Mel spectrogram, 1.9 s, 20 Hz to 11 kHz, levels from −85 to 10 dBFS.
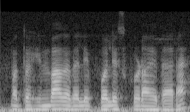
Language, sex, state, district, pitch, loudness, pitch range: Kannada, male, Karnataka, Bangalore, 110 Hz, -14 LUFS, 105-110 Hz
